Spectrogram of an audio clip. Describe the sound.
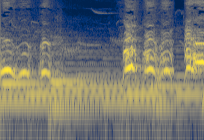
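A dog gives a few short, whining yips and whimpers in separate bursts of moderate loudness, with brief quieter gaps between them.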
